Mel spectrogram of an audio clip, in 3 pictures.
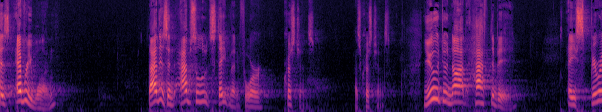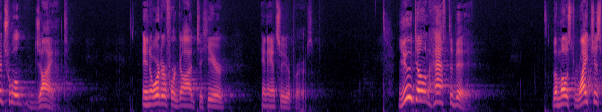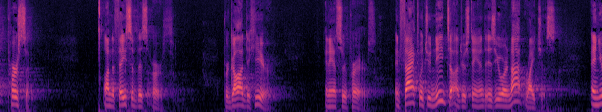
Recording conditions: large echoing room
